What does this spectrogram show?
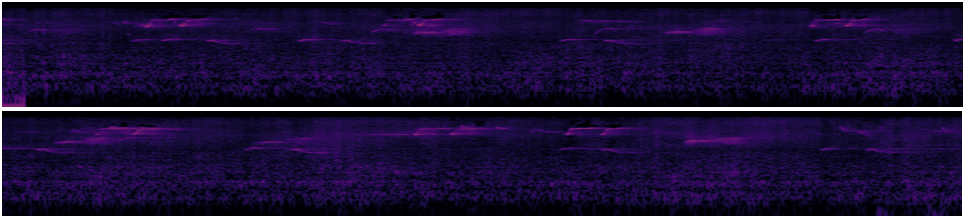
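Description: Faint, repeated short bird chirps, about one or two a second, over a low steady hiss.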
